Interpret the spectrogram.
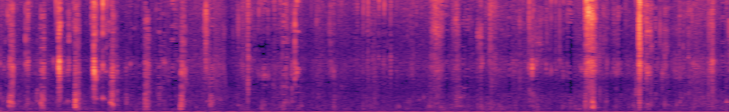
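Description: Close-miked chewing of a mouthful of stir-fried velvet antler mushrooms with chicken, with irregular crisp crunches and two louder crunches about six seconds in, over a steady low hum.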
